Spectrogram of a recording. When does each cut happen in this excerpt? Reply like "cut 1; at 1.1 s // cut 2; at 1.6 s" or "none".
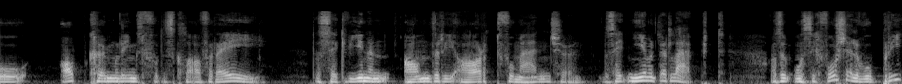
cut 1; at 1.4 s // cut 2; at 6.6 s // cut 3; at 7.9 s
